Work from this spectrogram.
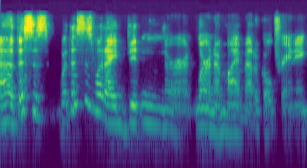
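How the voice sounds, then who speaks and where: Over noticeable background noise, a woman's medium-pitched voice swings very widely in pitch. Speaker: obstetrician-gynecologist doctor. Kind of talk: presentation to an online audience. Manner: fast.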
